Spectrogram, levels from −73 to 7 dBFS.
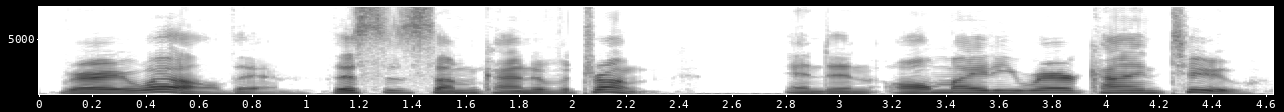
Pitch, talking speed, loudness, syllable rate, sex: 155 Hz, 195 wpm, -17 LUFS, 4.8 syllables/s, male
